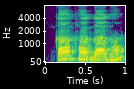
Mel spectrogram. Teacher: क ख ग घ ये कंठ से बोले जाते हैं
